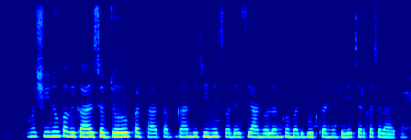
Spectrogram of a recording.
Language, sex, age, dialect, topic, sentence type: Hindi, female, 18-24, Hindustani Malvi Khadi Boli, agriculture, statement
